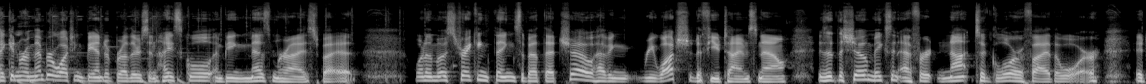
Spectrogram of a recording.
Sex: male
